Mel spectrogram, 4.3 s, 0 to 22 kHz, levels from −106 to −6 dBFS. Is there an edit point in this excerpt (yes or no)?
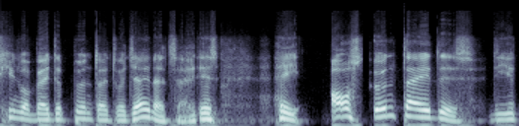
yes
